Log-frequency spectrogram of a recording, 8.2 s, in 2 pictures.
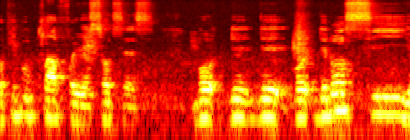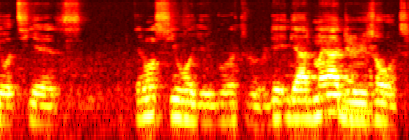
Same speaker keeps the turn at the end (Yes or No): Yes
